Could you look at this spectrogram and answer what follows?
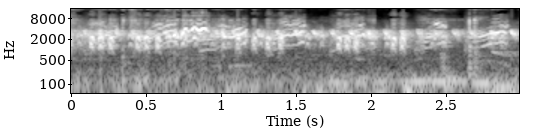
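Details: Sooty-headed bulbuls chattering excitedly in a lure recording meant to attract birds: a thick jumble of harsh squawks and quick looping notes, loud and unbroken.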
